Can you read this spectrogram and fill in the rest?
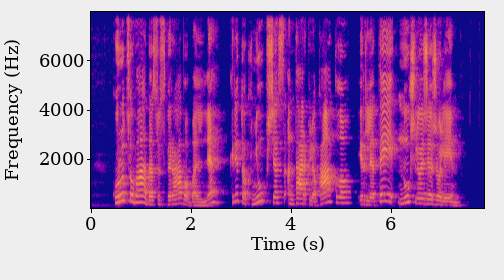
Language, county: Lithuanian, Klaipėda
